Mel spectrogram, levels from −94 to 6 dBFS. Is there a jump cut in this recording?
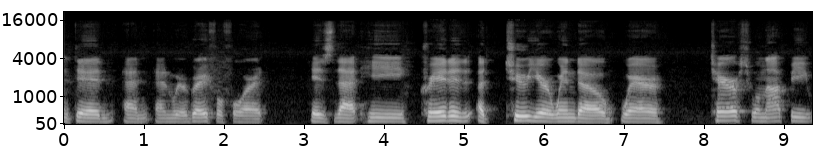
no; 0 cuts

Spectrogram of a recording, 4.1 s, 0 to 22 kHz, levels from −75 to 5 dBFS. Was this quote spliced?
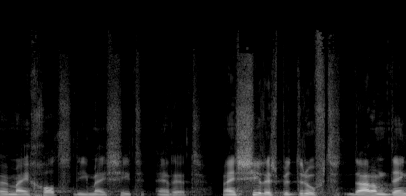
yes; 1 cut; at 2.1 s

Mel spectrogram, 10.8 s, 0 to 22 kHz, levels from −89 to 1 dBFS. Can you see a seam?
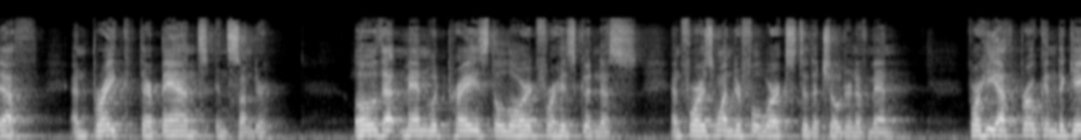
no; 0 cuts

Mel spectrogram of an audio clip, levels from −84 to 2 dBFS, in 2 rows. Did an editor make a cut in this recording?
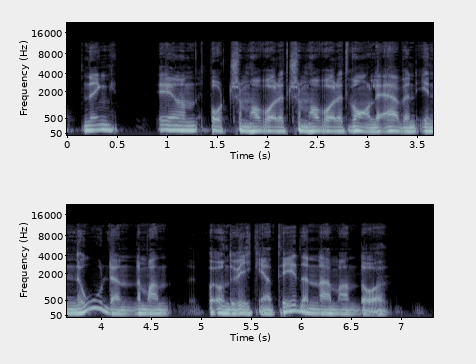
yes; 2 cuts; at 1.3 s, 2.2 s

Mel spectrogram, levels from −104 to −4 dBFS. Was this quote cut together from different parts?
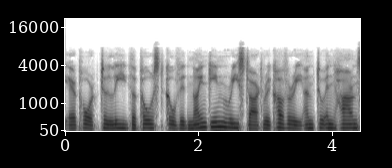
yes; 1 cut; at 3.0 s

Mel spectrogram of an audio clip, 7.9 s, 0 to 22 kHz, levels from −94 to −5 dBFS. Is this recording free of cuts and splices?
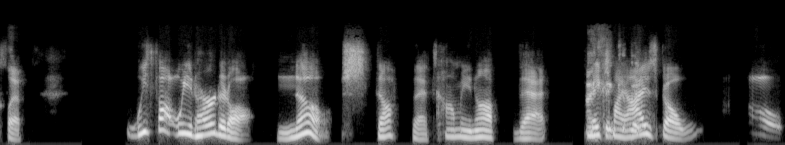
no; 3 cuts; at 3.4 s, 4.3 s, 5.8 s

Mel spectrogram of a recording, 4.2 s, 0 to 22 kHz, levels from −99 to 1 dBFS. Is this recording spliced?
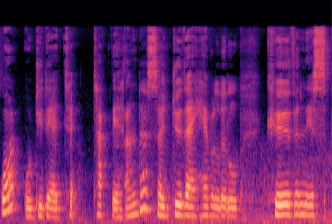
yes; 1 cut; at 1.5 s

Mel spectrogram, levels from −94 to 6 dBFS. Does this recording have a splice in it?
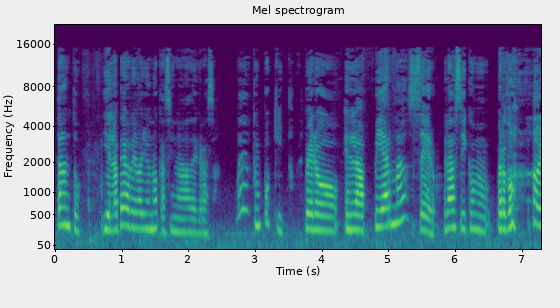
yes; 5 cuts; at 1.0 s, 1.5 s, 3.0 s, 4.7 s, 5.8 s

